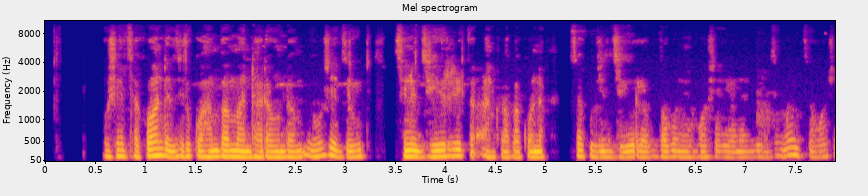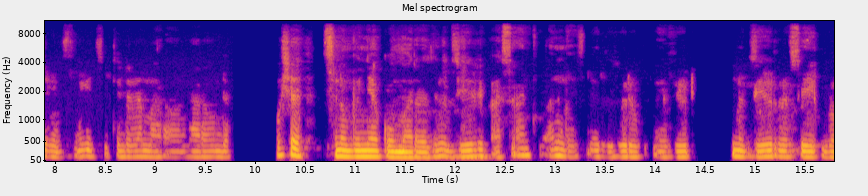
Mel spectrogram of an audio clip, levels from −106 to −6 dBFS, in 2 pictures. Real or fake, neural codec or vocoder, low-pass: real; none; 9.9 kHz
